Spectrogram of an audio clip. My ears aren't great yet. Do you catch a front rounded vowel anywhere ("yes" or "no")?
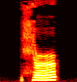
no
